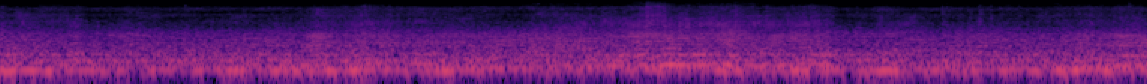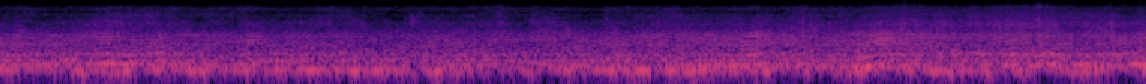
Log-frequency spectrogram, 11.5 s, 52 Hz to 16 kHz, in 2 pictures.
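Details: Busy honey bee hive entrance, July 22nd, 2024, filled with an unbroken low droning hum, many overlapping wingbeat tones rising and falling as bees fly close past.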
